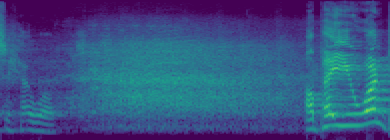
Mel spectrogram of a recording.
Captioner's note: laughter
